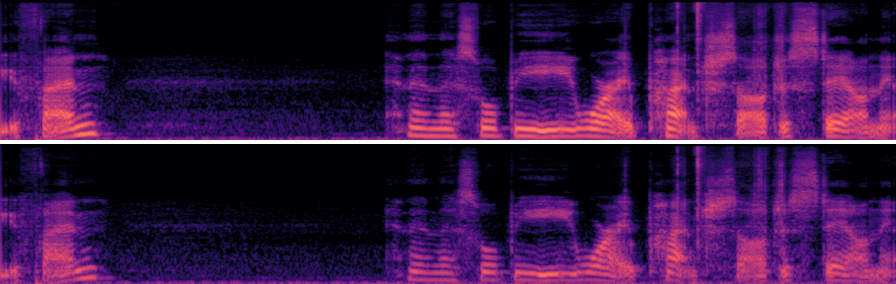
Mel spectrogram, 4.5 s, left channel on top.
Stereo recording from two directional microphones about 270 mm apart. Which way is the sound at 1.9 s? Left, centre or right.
Centre.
